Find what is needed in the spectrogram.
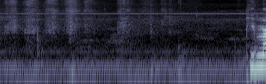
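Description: A small knife slicing through a red chili pepper held in the hand: a few faint scraping cuts.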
